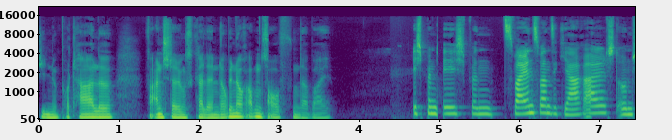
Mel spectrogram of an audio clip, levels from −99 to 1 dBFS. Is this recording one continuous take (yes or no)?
no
